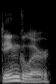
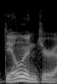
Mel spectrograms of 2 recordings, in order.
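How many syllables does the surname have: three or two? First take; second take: two; three. First: The name has two syllables, no early L. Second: The name has three syllables with an early L. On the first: The speaker calls it right. "I know it's Dylan Dingler" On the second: The speaker calls it wrong. "an extra L just gets thrown in there"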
